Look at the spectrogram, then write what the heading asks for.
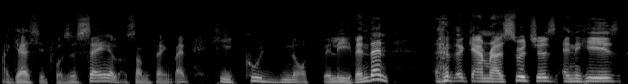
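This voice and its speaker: Male commentator, animated storyteller, dry mic. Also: medium pitch, normal speed, no echo. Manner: animated storytelling, frequent fillers and restarts. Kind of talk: casual monologue commentary.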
